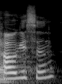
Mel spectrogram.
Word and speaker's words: Haugesund: So looking at, and I guess we'll go into, because you did, I'm going to butcher the name, Haugesund. Is that how you say the name? – Yeah. – The one, Haugesund.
